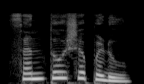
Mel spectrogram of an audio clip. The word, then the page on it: ಸಂತಸಪಡು: Kannada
